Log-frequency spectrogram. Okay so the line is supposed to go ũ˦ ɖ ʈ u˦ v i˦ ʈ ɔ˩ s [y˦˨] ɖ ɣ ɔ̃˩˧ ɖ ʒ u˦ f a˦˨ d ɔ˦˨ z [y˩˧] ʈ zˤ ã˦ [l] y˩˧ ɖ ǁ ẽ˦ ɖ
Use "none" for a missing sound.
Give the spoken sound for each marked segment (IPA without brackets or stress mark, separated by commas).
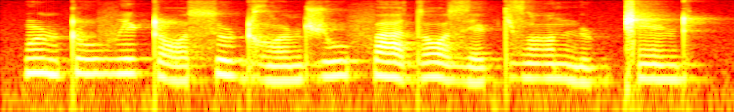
u˦˨, e˩˧, n̪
